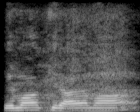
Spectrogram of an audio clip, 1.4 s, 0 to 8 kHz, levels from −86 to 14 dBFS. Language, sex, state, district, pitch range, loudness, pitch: Chhattisgarhi, male, Chhattisgarh, Korba, 165-170 Hz, -13 LUFS, 165 Hz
